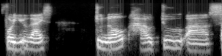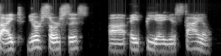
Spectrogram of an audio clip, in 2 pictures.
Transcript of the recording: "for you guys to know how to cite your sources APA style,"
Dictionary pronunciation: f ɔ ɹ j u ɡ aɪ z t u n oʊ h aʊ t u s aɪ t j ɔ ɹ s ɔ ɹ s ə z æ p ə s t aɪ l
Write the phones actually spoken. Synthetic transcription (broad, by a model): f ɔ ɹ j u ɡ aɪ s t u n oʊ h aʊ t u s aɪ t j ɔ ɹ s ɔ ɹ s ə s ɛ p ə s t aɪ l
